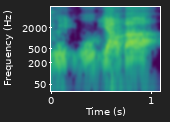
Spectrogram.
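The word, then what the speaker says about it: 五一八: the fifth month, and 18 is Yaoba, and which is 18, 1-8. So Wu Yaoba is the way you'd say 5-1-8 in Mandarin.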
